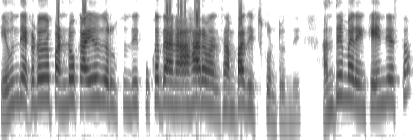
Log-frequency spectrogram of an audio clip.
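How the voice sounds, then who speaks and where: A woman's voice: high voice, fast, fairly bright tone. A woman telling a folk tale conversationally, often asking and answering her own questions. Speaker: storyteller. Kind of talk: spoken folk-tale storytelling.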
